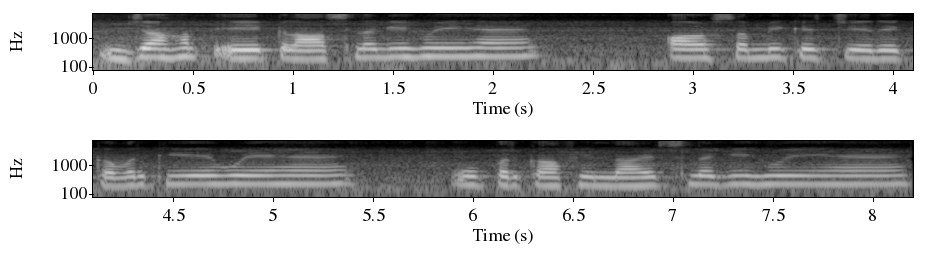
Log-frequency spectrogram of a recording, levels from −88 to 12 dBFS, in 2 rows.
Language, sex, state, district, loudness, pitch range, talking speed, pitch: Hindi, female, Punjab, Kapurthala, -18 LUFS, 205-230 Hz, 155 wpm, 225 Hz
